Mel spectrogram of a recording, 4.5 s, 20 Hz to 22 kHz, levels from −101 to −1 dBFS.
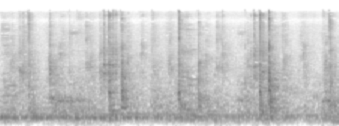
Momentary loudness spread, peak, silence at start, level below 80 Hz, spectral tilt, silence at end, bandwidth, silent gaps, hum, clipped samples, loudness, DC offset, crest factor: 10 LU; -26 dBFS; 0 s; under -90 dBFS; -2.5 dB/octave; 0 s; 17 kHz; none; none; under 0.1%; -48 LUFS; under 0.1%; 22 dB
